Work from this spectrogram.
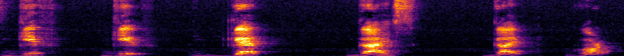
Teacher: a voiced velar stop sound G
